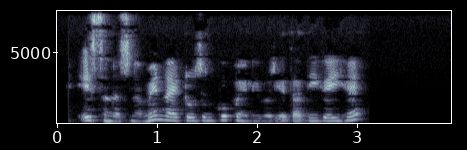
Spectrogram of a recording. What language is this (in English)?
Hindi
